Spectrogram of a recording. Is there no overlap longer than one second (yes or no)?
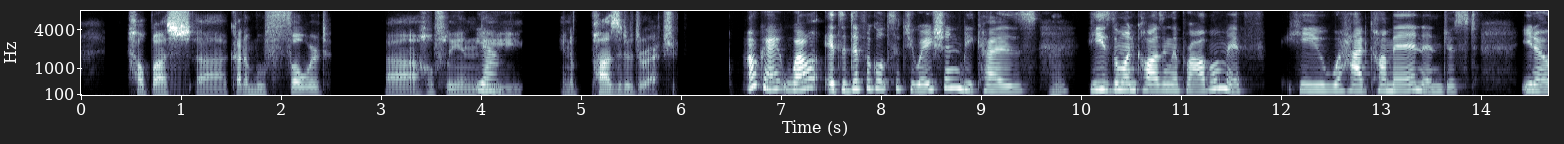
yes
